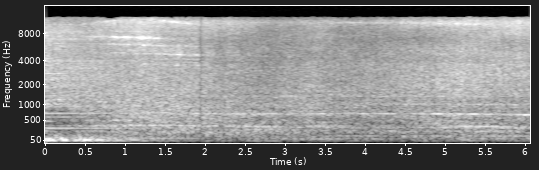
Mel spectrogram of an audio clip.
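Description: A low boom just at the start, then a steady rumbling whoosh with a few faint held tones under it: a cinematic transition sound effect.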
